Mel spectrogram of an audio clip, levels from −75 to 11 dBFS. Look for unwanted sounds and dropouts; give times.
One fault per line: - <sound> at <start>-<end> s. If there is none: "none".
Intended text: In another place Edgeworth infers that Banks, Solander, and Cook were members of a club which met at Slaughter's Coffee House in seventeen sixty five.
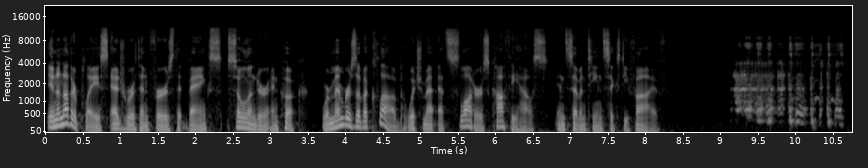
- cough at 9.1-10.7 s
